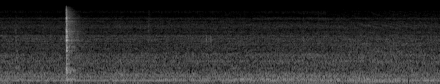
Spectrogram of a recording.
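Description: A single sharp click about half a second in, a multimeter probe tip tapping against the TV panel's circuit board, over a steady low hum.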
